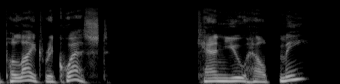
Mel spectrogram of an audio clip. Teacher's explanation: If you say it with a rising intonation at the end, sounding hopeful, it is a polite request. "Can you help me?" If you say it with a falling intonation, sounding bored or demanding, it sounds like an order.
